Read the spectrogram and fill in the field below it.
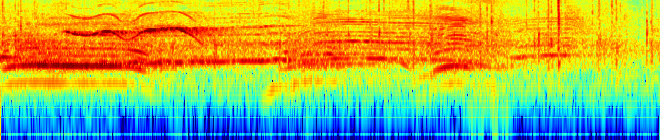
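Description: audience cheering and yelling

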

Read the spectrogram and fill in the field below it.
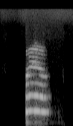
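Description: cat meowing

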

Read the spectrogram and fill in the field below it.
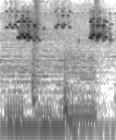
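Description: crickets chirping sound effect

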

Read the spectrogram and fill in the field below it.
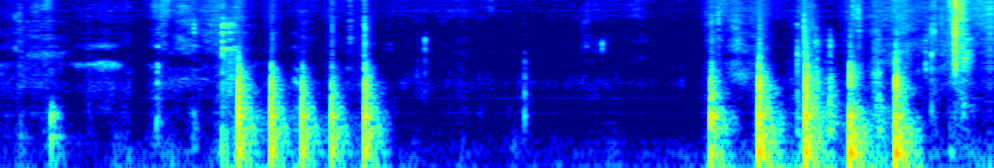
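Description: knocking on a door

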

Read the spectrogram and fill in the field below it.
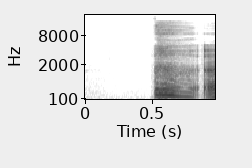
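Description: throat clearing

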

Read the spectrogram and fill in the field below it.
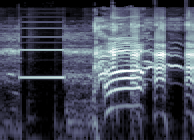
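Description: censor bleep tone

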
